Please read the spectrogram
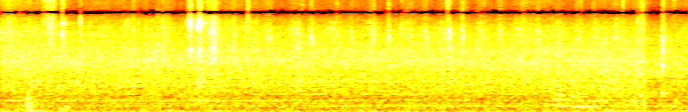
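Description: Steady background hiss with a few faint, scattered clicks and light metal-on-metal handling from a front wheel hub and brake rotor.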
